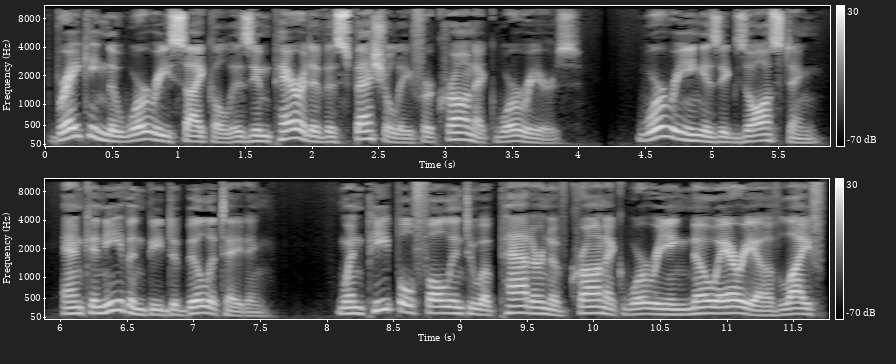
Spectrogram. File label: Audio Male; Worry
